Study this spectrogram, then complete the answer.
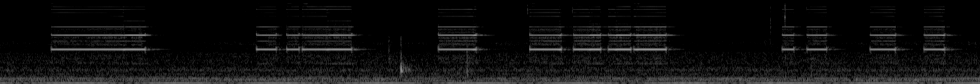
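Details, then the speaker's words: Kärcher WD 1 vacuum that will not switch on, motor winding being repaired: the continuity tester's beep keeps cutting in and out in uneven bursts. This shows a poor, intermittent joint on the very thin winding wire. "como pueden ver ahí en marca todavía un pequeño falseó"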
